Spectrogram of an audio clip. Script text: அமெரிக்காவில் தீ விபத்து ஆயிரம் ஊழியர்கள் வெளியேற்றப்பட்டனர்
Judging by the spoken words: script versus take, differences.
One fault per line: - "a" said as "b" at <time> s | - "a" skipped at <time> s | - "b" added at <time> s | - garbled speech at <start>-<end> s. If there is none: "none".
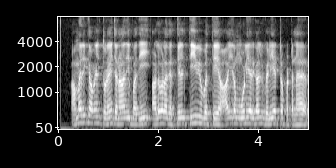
- "துணை ஜனாதிபதி அலுவலகத்தில்" added at 0.9 s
